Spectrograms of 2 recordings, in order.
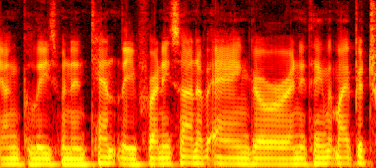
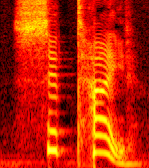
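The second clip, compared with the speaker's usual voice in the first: incredulous. Acted. Constable repeating a captor's order, incredulous. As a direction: pitch shoots way up in disbelief. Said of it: "Parker was incredulous".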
